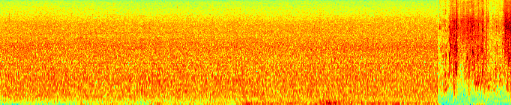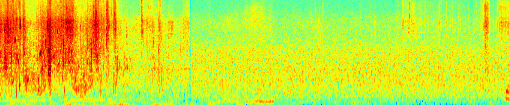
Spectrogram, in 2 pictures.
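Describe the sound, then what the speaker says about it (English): Rushing water from waterfalls in the Enchanted Valley, Washington State, heard as a loud continuous broadband roar that suddenly drops to a fainter, distant wash, joined by brief rustling and handling noises. "there is waterfalls everywhere"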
